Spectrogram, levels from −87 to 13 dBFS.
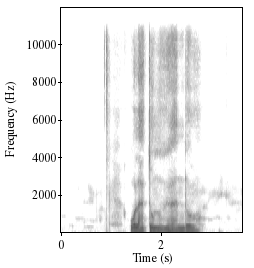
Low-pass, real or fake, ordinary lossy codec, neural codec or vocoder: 10.8 kHz; fake; MP3, 96 kbps; codec, 24 kHz, 1.2 kbps, DualCodec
